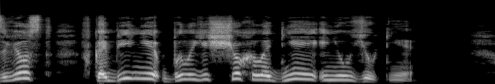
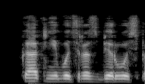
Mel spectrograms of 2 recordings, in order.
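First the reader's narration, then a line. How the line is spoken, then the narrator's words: Pilot's grumble. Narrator (Russian): проворчал пилот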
